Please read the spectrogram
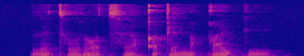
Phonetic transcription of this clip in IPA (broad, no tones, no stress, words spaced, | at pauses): lœtʰo ɾɔːt͡sʰœ qʼɛʈœnœ qyːʔkyː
